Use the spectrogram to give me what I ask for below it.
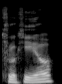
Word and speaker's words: Trujillo: how do you say her last name trujillo trujillo yeah I should know that right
